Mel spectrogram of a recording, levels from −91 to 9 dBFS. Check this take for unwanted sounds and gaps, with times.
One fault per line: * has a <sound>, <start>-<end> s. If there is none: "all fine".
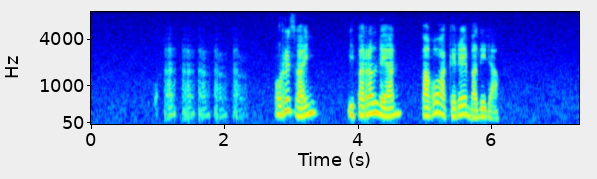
* has a laugh, 1.1-2.3 s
